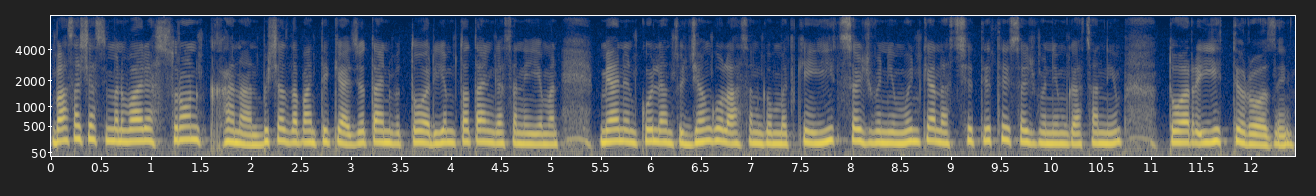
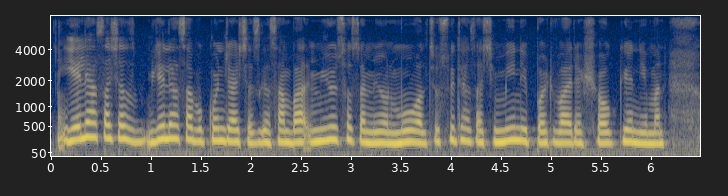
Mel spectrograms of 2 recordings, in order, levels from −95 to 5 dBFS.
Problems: background sounds at intervals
